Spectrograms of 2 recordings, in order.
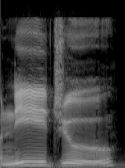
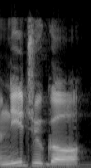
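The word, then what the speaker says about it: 二十五: look like this and they'd be pronounced as follows nee then jus long you sound so niju and then go which is is a short o sound so needs you go and again the word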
